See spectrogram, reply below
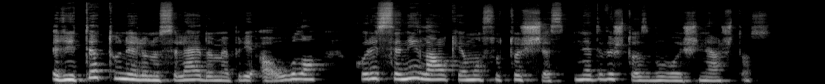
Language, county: Lithuanian, Vilnius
